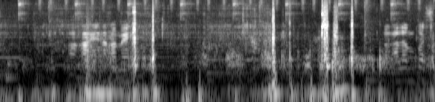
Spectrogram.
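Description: Hands paddling and splashing river water beside an inflatable paddleboard, heard close on an action-camera microphone with a heavy low rumble and several sharp splashes.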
